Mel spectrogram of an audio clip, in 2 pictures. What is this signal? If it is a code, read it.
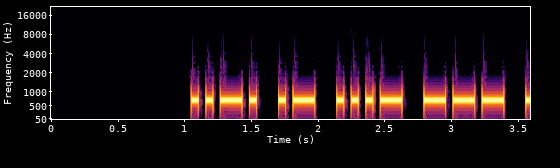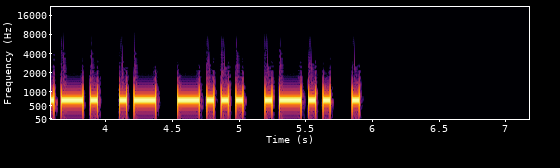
Morse code, heard as a keyed tone, about 22 wpm, 700 Hz. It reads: FAVORABLE
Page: Morse Code Ninja practice 22wpm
